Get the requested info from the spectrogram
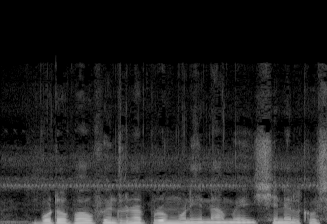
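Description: A man speaking, starting after a short pause, over a steady high-pitched insect trill in the background.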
